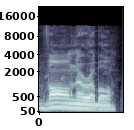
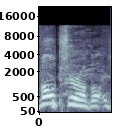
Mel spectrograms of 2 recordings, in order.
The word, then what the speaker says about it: vulnerable: What about vulnerable? – It's like, think vulture. Vulnerable. Not fun, like fun. – Fun. – Vulture, like vulture. – Vulnerable. – Vulnerable. Not vulturable, just the V-U-L part. The V-U-L part.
